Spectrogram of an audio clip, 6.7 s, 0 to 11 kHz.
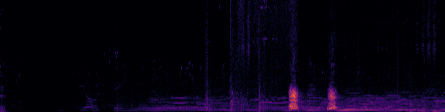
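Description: A dog in the medieval village world of Kingdom Come: Deliverance 2 gives a couple of sharp, fairly close barks over a quiet ambient bed with buzzing insects and a soft musical tone.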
